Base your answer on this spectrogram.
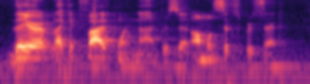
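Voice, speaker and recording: Keeping a moderate pace, a man speaks with an American accent. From Chicago, US Midwest. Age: 60s. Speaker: race relations speaker. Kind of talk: public talk.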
